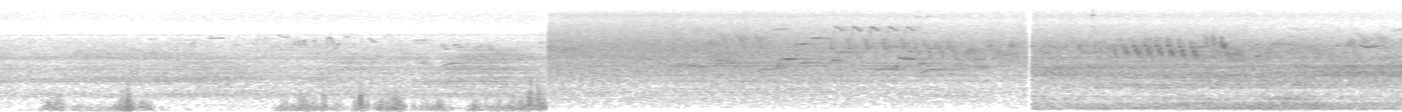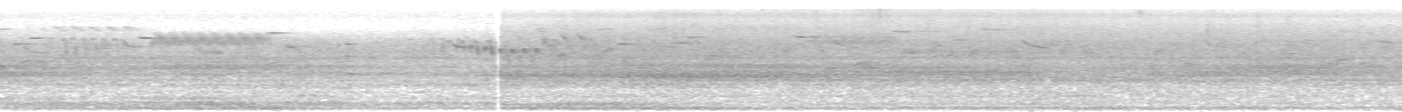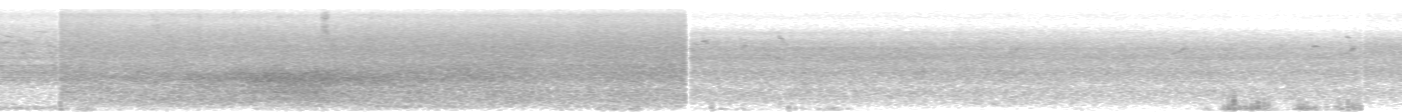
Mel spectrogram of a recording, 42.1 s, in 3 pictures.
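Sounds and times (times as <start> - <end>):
steady outdoor hiss: 0.0 - 42.0
small birds singing and calling: 1.9 - 5.4, 6.9 - 28.7.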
